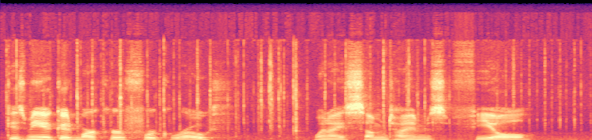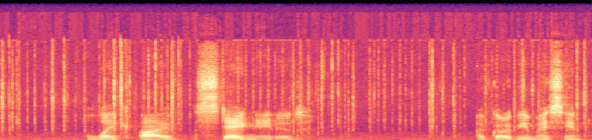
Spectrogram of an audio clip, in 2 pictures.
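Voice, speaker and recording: In a low, slightly mellow voice with little pitch movement, the woman speaks slowly, leaving long pauses, with a slight hiss or hum audible. She streams a text-based roleplaying game, chatting casually and reasoning out loud as she reads and types, often questioning herself.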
